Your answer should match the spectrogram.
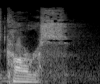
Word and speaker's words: charis: The Greek pronunciation is charis. And it's spelled, for us English people, C-H-A-R-I-S.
